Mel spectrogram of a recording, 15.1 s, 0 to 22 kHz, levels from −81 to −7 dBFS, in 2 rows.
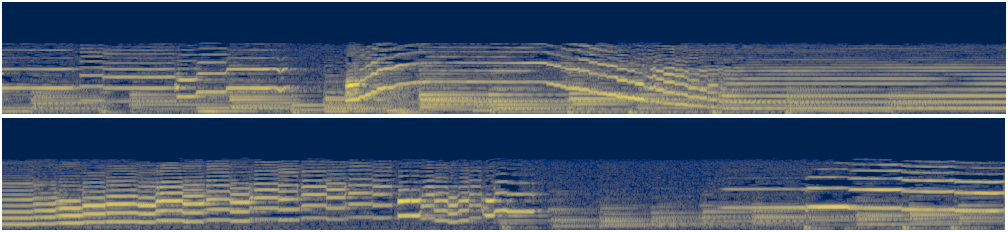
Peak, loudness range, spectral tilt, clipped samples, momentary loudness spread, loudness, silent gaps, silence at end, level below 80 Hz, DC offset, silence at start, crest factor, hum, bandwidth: -4 dBFS; 4 LU; -8 dB/octave; under 0.1%; 11 LU; -22 LUFS; none; 0 s; -50 dBFS; under 0.1%; 0 s; 18 dB; none; 5.2 kHz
